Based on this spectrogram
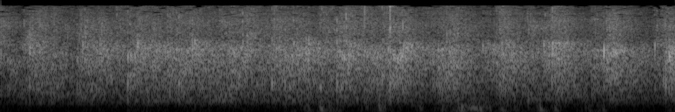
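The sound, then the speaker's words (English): A crowd at a boxing tournament applauds the born-again Christian in the right-hand corner, a dense wash of many hands clapping at an even loudness for a few seconds with no one speaking. “Can we have some round of applause for him, please?”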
